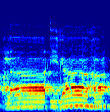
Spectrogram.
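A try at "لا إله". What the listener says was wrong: লা আবারও টান দেন,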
